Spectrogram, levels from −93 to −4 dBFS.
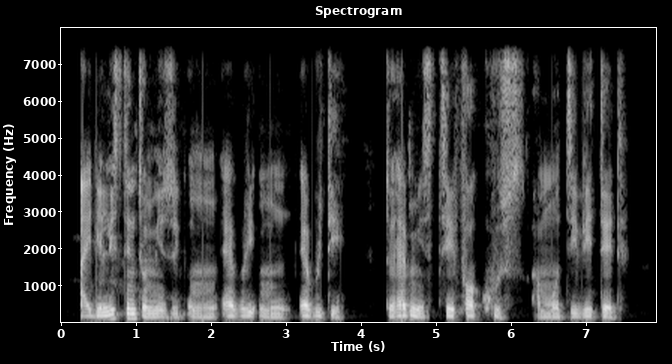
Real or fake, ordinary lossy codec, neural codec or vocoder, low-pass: real; none; none; 7.2 kHz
